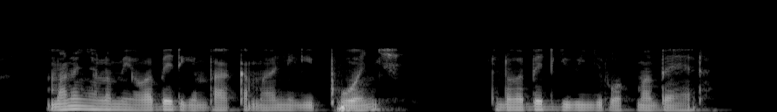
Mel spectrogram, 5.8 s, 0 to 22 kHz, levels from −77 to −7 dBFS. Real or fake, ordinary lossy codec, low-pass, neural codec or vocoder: real; none; 3.6 kHz; none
